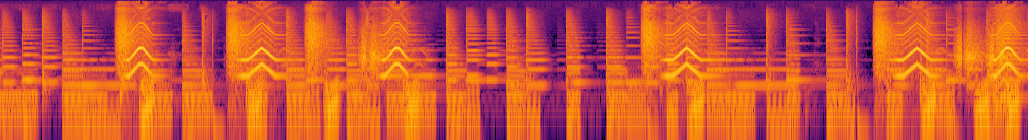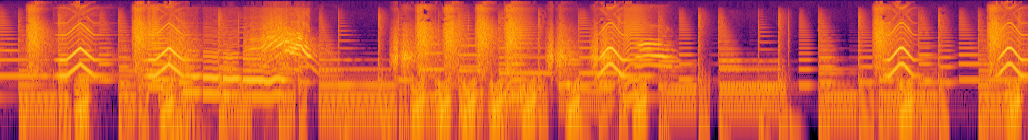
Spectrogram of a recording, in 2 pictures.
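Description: Repeated cartoonish cat meows from the video game sCATch: The Painter Cat, sounding in a steady rhythm over busy game music and effects with no talking.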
